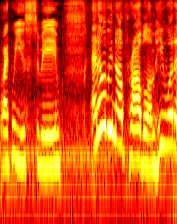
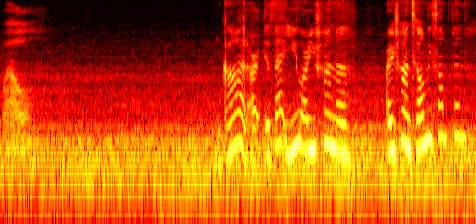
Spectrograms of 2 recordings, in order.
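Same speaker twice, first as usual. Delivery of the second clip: soft, awed questioning of God; hushed, overwhelmed wonder; 9 dB quieter than usual. Retold or imitated.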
